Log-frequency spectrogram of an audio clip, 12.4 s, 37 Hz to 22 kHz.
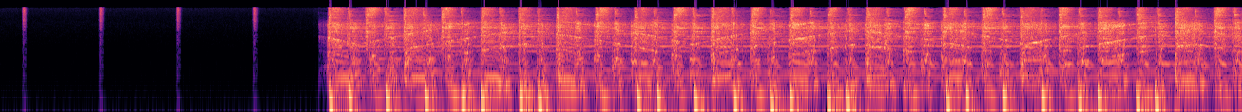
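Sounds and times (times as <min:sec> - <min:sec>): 
guitar scratch: 0:03.2 - 0:12.4.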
